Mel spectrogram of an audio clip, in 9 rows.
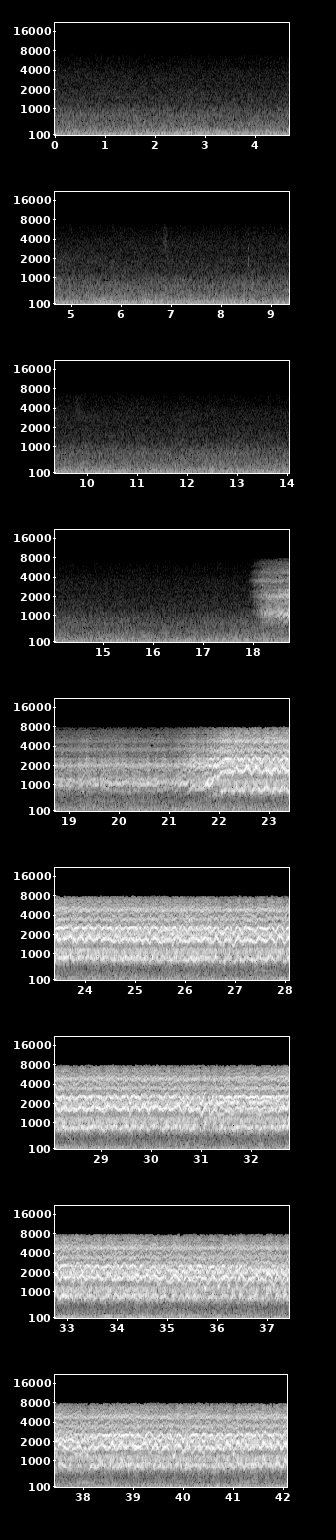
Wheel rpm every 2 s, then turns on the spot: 0, 0, 0, 0, 0, 0, 0, 0, 0, 50, 100, 220, 220, 220, 220, 220, 220, 220, 210, 210, 220.
none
